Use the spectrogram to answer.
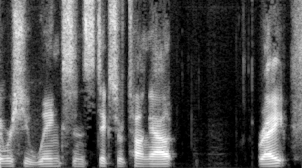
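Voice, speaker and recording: A man at medium pitch speaks at a moderate pace in a dry, close recording with no echo, very clean with a silent background. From Canada. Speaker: wrestling podcast co-host. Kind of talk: casual chat.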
